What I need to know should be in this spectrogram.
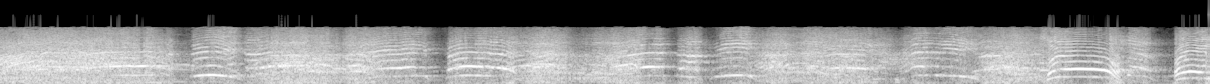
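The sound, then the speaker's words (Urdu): A large crowd loudly chants slogans for Mian Sher Rabbani, many voices rising together in repeated surges with brief pauses between each call, sustained over the whole stretch. “دسو اتے میاں شیر ربانی دے بڑے نعرے پہ لگتے سن, لگ رہے سن”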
